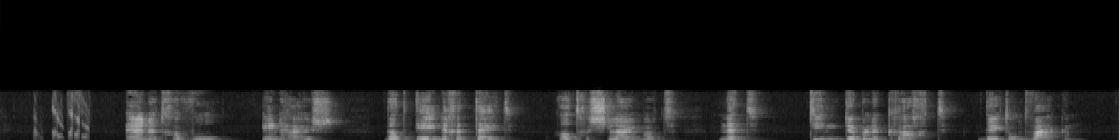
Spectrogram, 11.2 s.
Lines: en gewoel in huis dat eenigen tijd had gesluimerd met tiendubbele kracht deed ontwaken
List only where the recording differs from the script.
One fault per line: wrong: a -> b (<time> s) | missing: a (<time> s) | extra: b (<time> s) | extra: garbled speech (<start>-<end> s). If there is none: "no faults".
extra: het (1.5 s)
